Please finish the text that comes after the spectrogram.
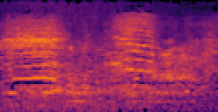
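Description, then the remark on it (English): Goats and sheep bleat in wavering, overlapping cries amid a busy livestock market din in a shady patch by an oasis, with a constant murmur of crowd noise underneath. “Yes, there are sheep and goats, horses and asses, and chickens and pigeons and rabbits.”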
